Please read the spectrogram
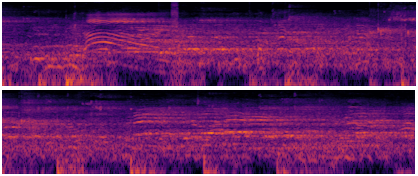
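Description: Basketball being dribbled on a hardwood gym floor, a string of low thumps, with sneakers squealing on the court at about a second in and again near seven seconds, all echoing in a large hall.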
